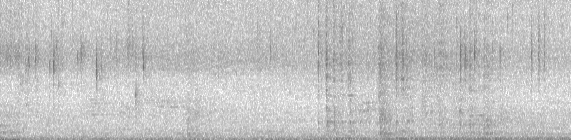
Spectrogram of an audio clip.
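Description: Hot oil sizzling in a pan of fried bitter gourd (karela) slices, with scattered clicks and scrapes of a metal slotted spatula against the pans as the slices are scooped across into the onion masala. A few sharper knocks come about three and four seconds in.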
